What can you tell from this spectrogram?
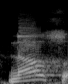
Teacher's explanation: Kalau nas jadi huruf sin. Yang betulnya kita cari di sini huruf sad.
